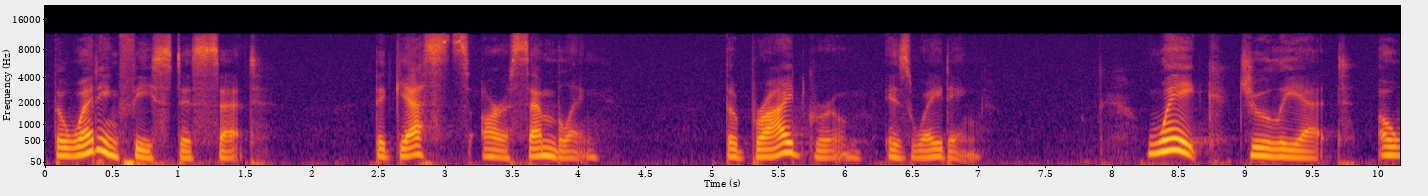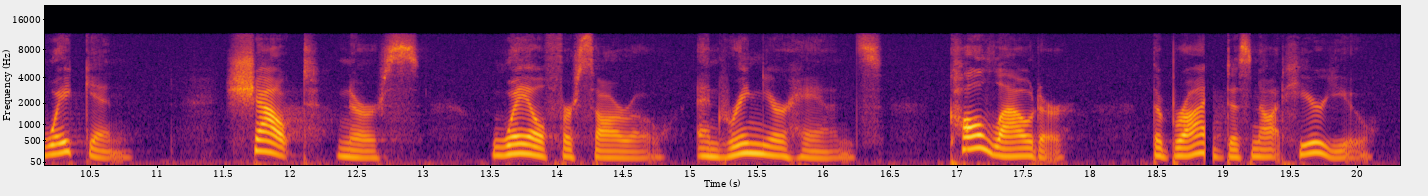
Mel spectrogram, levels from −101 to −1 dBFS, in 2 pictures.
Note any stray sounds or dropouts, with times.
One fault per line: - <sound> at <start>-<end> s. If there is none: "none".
- dropout at 18.9-18.9 s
